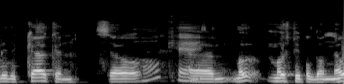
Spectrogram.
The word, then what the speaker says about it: Kuykens: start with already um most people struggle to pronounce my last name that's for sure and what it means curcums but in in dutch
